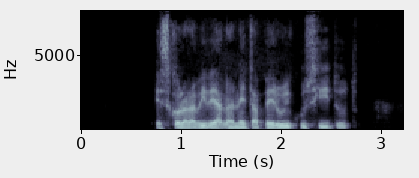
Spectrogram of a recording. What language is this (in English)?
Basque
